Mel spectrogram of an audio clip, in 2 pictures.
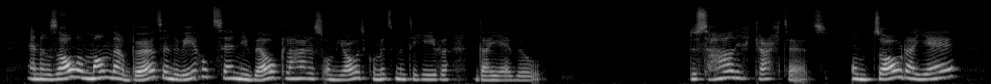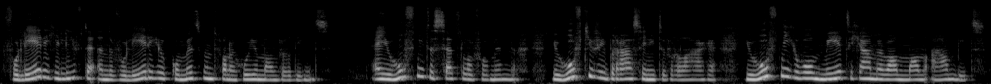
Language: Dutch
